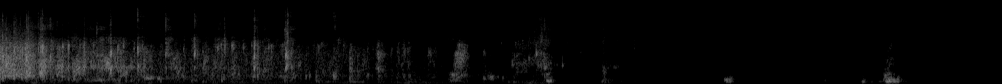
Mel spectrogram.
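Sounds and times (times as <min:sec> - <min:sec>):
water sloshing and splashing: 0:00.8 - 0:06.8.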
